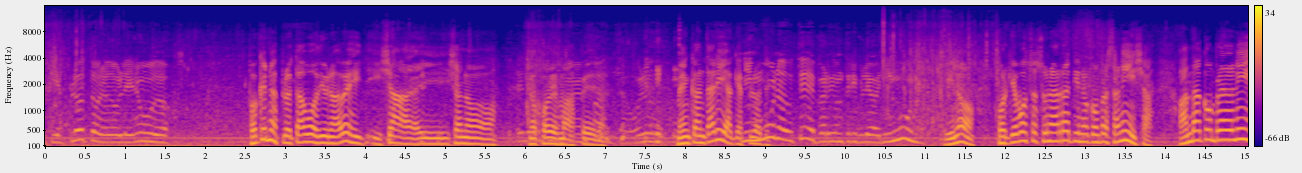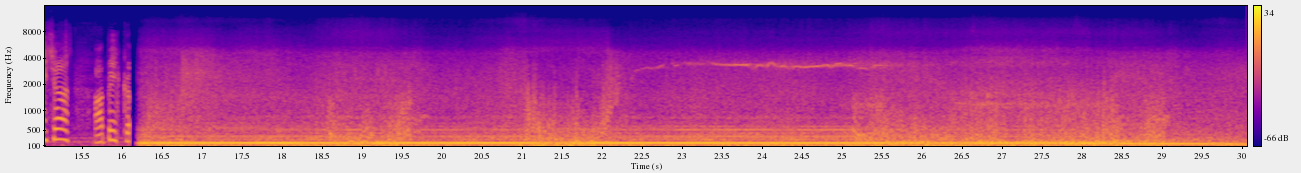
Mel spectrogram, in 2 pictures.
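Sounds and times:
boat motor running: 0.0s - 14.8s, 15.4s - 30.0s
wind noise on microphone: 16.2s - 30.0s.

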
